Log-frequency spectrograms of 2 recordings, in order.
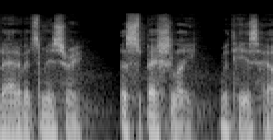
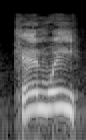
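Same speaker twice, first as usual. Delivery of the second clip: put-on pleading little girl; 3 dB louder than usual. Sister nagging Dad again.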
